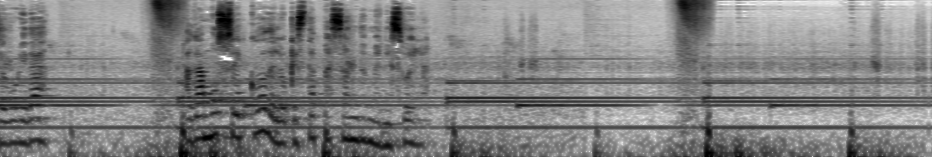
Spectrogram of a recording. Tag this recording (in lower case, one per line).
speech
music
